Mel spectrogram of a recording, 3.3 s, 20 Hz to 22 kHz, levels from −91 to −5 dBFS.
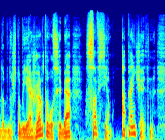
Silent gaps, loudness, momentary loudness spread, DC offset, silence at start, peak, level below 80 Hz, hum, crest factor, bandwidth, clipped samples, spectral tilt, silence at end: none; -23 LUFS; 10 LU; under 0.1%; 0 s; -8 dBFS; -36 dBFS; none; 16 dB; 16 kHz; under 0.1%; -4.5 dB/octave; 0 s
